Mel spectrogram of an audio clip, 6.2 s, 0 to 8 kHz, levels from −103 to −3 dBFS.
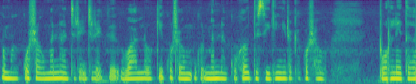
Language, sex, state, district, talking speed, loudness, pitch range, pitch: Wancho, female, Arunachal Pradesh, Longding, 165 wpm, -18 LUFS, 205-215 Hz, 210 Hz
